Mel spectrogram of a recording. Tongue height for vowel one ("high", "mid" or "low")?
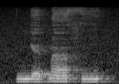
mid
